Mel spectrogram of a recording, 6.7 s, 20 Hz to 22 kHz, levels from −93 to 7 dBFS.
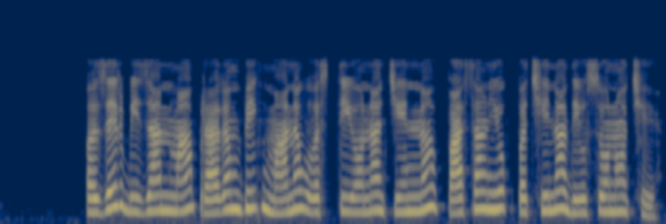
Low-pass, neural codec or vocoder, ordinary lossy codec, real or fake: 7.2 kHz; none; none; real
